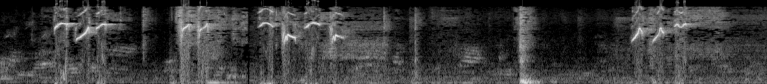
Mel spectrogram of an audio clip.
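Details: Cinereous tit (gelatik batu) lure song, singing vigorously so other tits answer: bright high whistled notes in quick two- and three-note phrases, repeated in bursts with short pauses between.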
